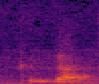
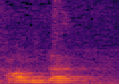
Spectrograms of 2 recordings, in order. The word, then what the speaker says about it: conduct: The kind that has conduct and conduct, or the type that has reply for both?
